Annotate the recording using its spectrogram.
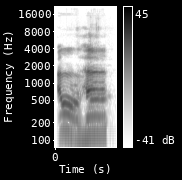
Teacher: Jadi lamnya ketika sukun tidak mantul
